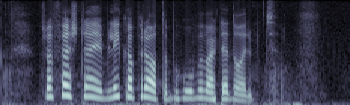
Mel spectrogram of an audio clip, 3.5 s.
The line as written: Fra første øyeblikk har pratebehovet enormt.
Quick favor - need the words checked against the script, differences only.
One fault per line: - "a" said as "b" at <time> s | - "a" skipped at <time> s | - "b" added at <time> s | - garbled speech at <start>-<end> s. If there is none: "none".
- "vært" added at 2.1 s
